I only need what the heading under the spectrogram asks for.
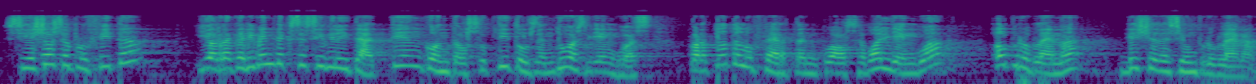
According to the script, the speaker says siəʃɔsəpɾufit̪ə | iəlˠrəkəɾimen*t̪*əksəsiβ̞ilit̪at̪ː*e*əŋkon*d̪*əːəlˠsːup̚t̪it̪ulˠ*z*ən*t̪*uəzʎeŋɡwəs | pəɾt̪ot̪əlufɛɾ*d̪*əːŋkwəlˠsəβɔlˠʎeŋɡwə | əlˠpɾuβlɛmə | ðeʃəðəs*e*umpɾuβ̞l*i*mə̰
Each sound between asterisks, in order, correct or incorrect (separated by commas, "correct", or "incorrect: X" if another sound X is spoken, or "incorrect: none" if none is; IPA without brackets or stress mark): incorrect: d̪, correct, incorrect: t̪, correct, incorrect: d̪, incorrect: t̪, correct, incorrect: ɛ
